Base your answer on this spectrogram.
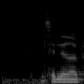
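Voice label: "Encendedor", Spanish, male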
